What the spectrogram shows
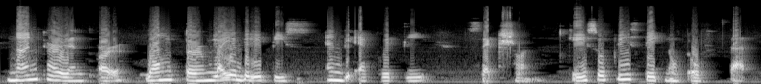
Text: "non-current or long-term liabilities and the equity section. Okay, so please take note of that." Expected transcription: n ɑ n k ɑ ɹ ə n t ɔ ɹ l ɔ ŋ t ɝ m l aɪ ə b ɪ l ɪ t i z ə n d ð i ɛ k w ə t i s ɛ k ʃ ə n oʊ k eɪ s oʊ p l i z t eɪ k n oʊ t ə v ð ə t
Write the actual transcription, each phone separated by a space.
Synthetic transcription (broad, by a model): n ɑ n k ɑ ɹ ə n t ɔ ɹ l ɔ ŋ t ɝ m l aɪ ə b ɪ l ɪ t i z ə n d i ɛ k w ə t i s ɛ k ʃ ə n oʊ k eɪ s oʊ p l i s t eɪ k n oʊ t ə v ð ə t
